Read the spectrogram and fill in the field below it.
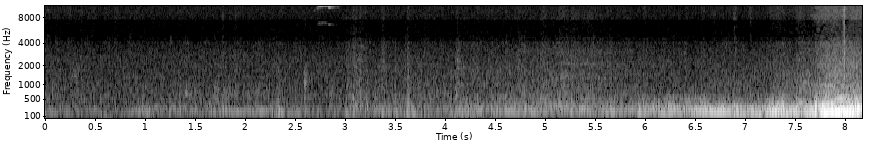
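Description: A compass point scrapes as it draws circles on wood.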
